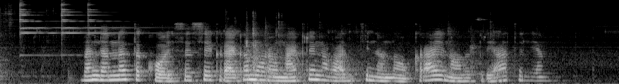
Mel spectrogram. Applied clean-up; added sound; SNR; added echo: none; Sliding door + Doorbell; 14 dB; none.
